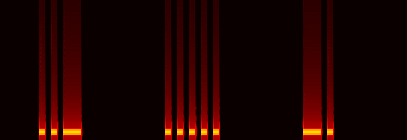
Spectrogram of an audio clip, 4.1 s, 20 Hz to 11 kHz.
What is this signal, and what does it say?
Morse code, heard as a keyed tone, about 20 wpm, spaced as for 8 wpm, 700 Hz. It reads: U5N
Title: 114 Lesson 19e - Letter w - Three Characters 20wpm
